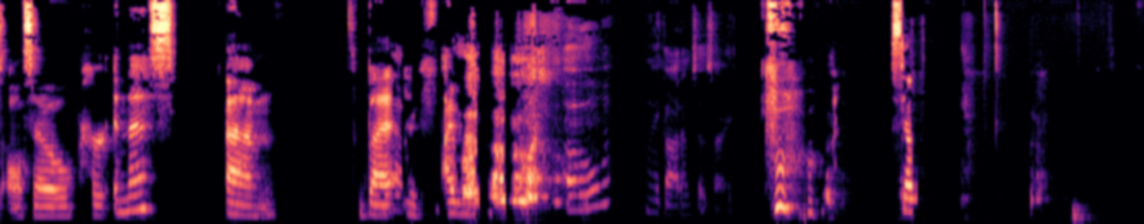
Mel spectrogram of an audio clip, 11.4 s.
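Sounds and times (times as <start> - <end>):
speech: 0.2 - 2.8, 3.6 - 9.3
dogs barking: 4.6 - 5.6.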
